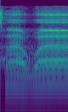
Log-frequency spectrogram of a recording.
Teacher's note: জবরের বাম পাশে খালি আলিফ মাদের হরফের উপর মোটা চিহ্ন আসার কারণে 4 আলিফ পরিমাণ লম্বা করে টেনে পড়তে হবে।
